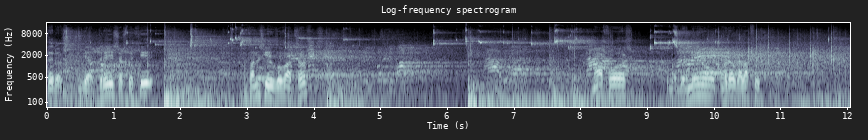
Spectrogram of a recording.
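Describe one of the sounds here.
Young men shout to each other across a large echoing arena.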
